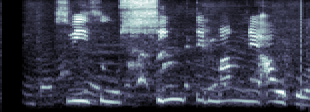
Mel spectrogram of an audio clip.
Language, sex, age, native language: Icelandic, male, 10, Icelandic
